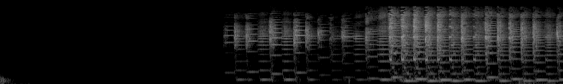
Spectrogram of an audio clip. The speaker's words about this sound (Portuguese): É, é um jogo de nave, né? Kazanak. é, eu lembro que foi um joguinho de nave assim no começo da minha infância mesmo.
